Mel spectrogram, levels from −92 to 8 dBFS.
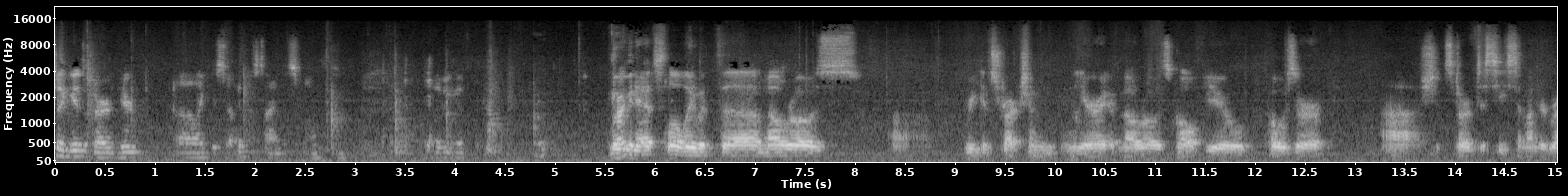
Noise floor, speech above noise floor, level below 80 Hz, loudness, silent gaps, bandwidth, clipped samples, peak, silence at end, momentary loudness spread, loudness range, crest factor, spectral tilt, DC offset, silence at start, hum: -43 dBFS; 25 dB; -48 dBFS; -18 LUFS; none; 14 kHz; under 0.1%; 0 dBFS; 0 s; 21 LU; 15 LU; 18 dB; -3 dB/octave; under 0.1%; 0 s; none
